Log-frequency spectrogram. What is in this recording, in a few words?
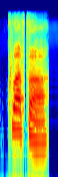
"coiffeur", Indian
